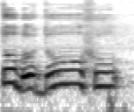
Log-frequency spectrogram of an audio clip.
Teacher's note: با میں قلقلہ ہوگا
